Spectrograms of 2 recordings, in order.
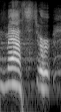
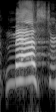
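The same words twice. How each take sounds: First: First cry of Master, loud and falling. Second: Second Master pitched higher and louder; crying out higher. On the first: Disciple in the storm crying out, loud. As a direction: call out to the master. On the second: Disciple in the storm crying out higher, desperate. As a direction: cry it again, more desperate. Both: Acted. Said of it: "you've cried out".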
